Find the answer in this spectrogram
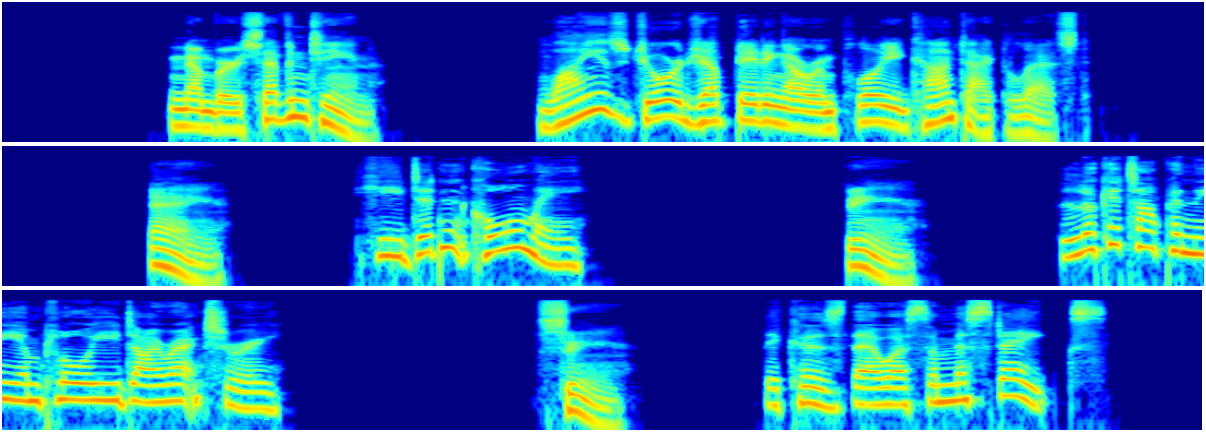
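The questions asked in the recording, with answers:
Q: Why is George updating our employee contact list?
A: C: Because there were some mistakes.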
